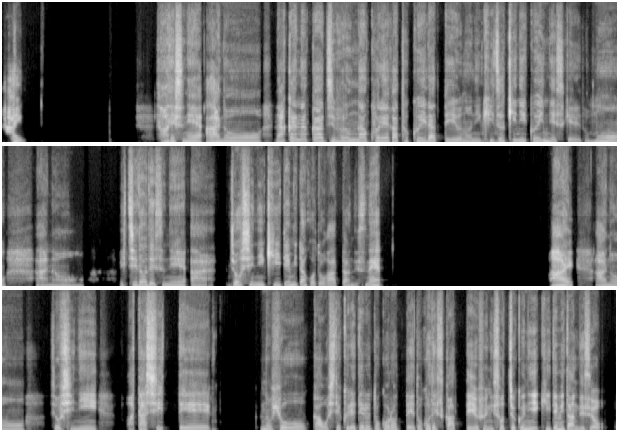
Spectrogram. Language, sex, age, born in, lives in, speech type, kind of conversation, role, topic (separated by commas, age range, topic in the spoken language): Japanese, female, 50-54, Japan, United States, conversation, podcast, guest, 自分の強みを見つけるにはどうすればいいですか？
